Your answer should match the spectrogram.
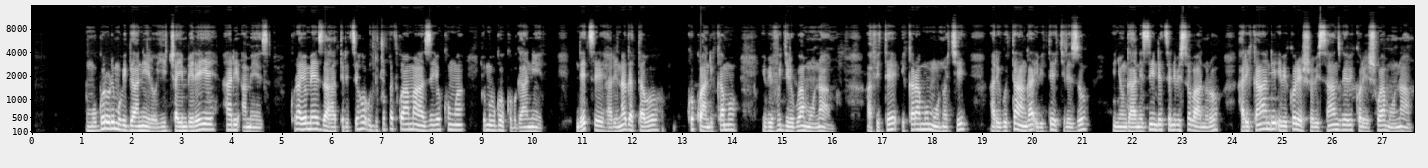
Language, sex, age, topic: Kinyarwanda, male, 36-49, education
